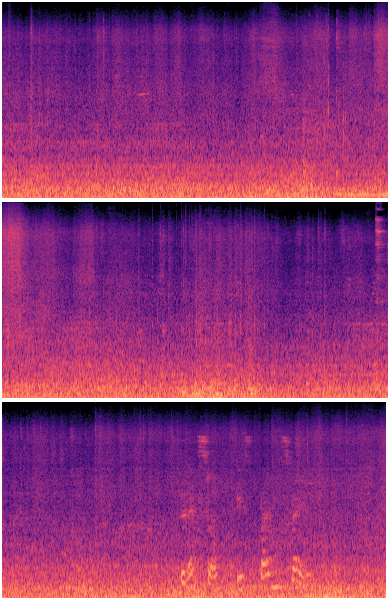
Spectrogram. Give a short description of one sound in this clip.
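A bus engine drones heard from inside a moving bus.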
